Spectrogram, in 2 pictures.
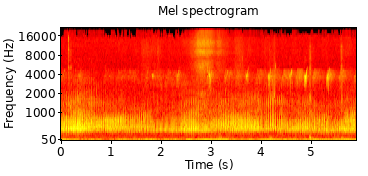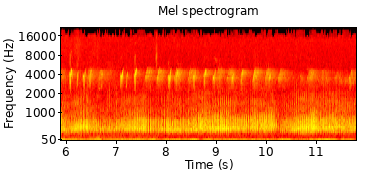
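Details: A dense spring spawning chorus of common frogs at a pond in Finland: males gathered at their birth pond give soft, low purring croaks that overlap without pause, attracting females.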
